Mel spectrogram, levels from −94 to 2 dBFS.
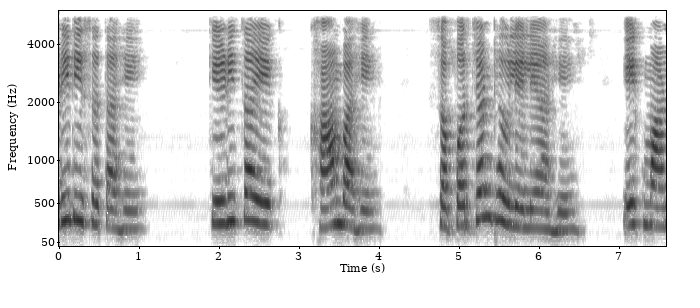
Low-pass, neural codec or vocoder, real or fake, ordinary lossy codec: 5.4 kHz; none; real; none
